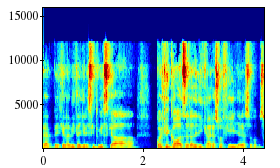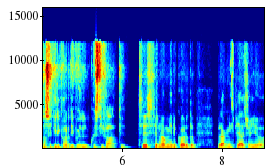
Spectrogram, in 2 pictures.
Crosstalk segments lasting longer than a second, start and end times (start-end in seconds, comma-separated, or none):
none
